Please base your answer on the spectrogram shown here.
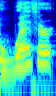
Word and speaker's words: whether: So it's a good one to know, and it's a homophone for the word weather, which you already know. You just have to realize that it is spelled differently than weather, but pronounced exactly the same, okay?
